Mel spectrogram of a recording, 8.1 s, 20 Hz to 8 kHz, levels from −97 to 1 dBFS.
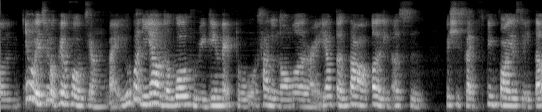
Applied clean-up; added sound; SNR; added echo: neural mask model DeepFilterNet 3.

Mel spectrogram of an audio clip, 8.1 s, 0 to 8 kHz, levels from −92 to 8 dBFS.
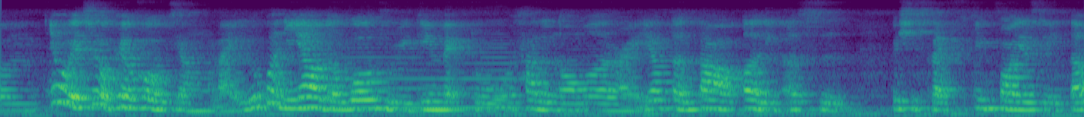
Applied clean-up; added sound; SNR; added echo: none; Wind instrument, woodwind instrument; 15 dB; reverberation time 0.6 s.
